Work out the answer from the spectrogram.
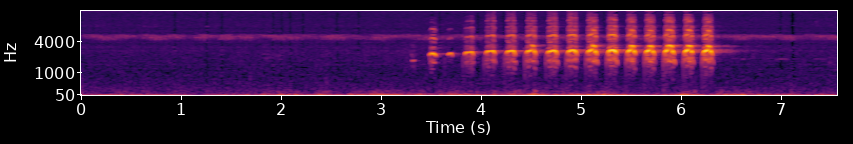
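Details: Osprey on a nest, recorded by a live camera on 21 August 2020 as it resisted handing over its flounder: soft rustling and fluttering first, then a rapid, accelerating run of about a dozen piercing whistled chirps.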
